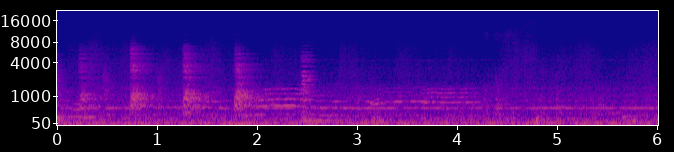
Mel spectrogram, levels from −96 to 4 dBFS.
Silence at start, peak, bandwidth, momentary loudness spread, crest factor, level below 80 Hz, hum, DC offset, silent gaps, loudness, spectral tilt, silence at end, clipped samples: 0 s; -34 dBFS; 16 kHz; 7 LU; 18 dB; -58 dBFS; none; under 0.1%; none; -54 LUFS; -5.5 dB/octave; 0 s; under 0.1%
